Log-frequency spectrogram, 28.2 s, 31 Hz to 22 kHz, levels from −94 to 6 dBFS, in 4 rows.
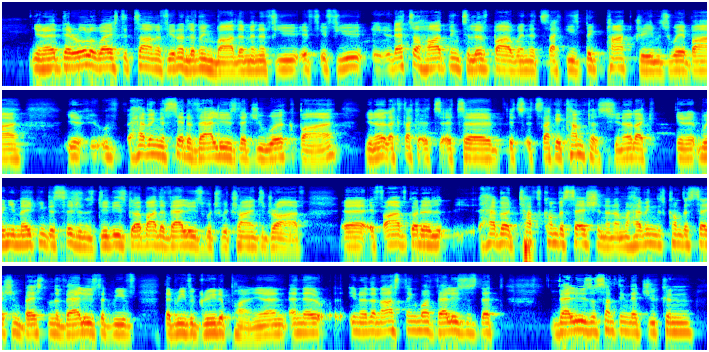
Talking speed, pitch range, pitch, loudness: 255 wpm, 115-135 Hz, 125 Hz, -16 LUFS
